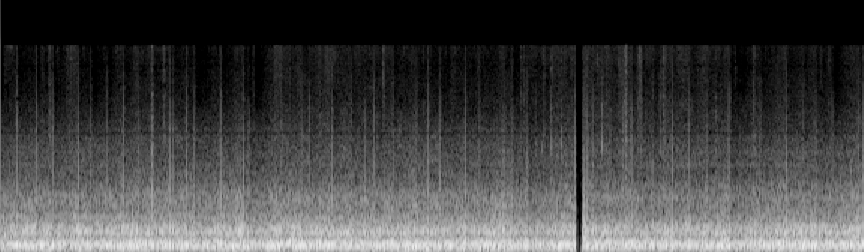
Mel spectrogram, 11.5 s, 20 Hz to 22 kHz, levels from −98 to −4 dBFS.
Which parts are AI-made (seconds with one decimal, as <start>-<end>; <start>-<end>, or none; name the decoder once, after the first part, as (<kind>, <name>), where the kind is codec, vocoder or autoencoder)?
0.0-11.5 (vocoder, BigVGAN v2)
